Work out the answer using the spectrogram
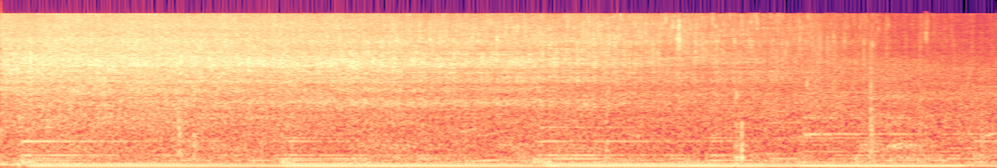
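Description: Food sizzling in a hot pan on a camp stove, a steady frying hiss that dies down near the end, with background music underneath.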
